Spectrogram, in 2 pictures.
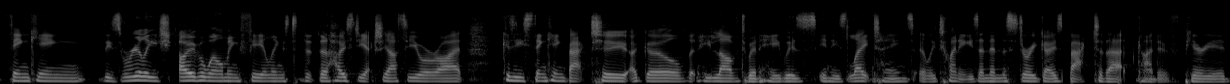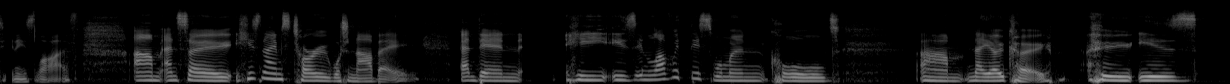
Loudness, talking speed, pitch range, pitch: -38 LUFS, 165 wpm, 145-185 Hz, 165 Hz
